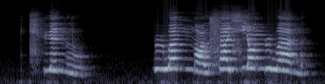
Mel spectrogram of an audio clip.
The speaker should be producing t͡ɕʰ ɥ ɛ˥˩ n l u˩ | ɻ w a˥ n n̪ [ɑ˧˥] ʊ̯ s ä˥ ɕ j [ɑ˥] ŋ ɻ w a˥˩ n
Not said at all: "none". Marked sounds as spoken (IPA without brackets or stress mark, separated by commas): ɑ˧˥, ɑ˥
